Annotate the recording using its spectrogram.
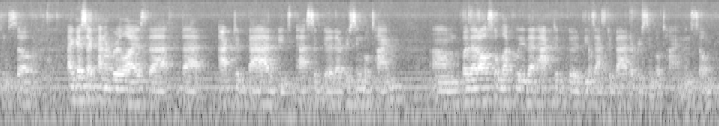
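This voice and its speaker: A young man from Missouri giving a casual political candidate's opening statement, quick and full of fillers. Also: fairly low pitch. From Missouri, USA. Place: meeting chamber. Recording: echoey hall, far off mic, noisy.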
